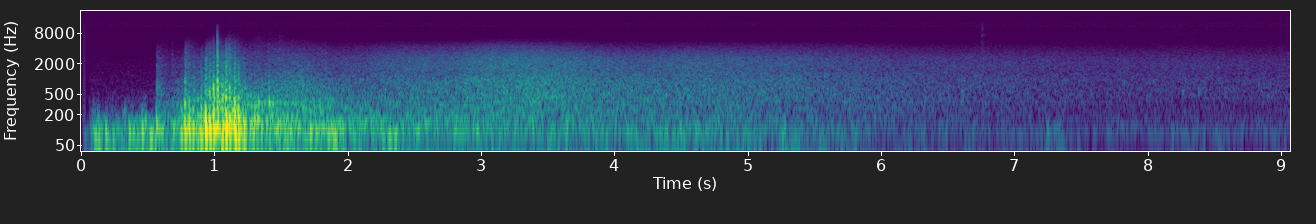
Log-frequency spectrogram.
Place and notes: wülfrath, abbaugelände fa rheinkalk, sprengung - wülfrath, abbaugelände fa rheinkalk, sprengung 2
früjahr 07 maittags tägliche sprengung, in europas grösstem kalkabbaugebiet - hier direkt - monoaufnahme
project: :resonanzen - neandereland soundmap nrw - sound in public spaces - in & outdoor nearfield recordings
24 June 2008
